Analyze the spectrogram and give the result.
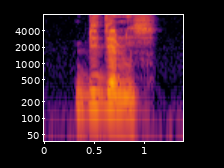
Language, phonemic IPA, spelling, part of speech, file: French, /bi.ɡa.mi/, bigamie, noun, LL-Q150 (fra)-bigamie.wav
- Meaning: bigamy (the state of having two (legal or illegal) spouses simultaneously)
